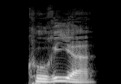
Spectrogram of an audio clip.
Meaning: courier, messenger
- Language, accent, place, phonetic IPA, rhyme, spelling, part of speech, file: German, Germany, Berlin, [kuˈʁiːɐ̯], -iːɐ̯, Kurier, noun, De-Kurier.ogg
